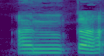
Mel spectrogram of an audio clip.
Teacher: ifa hakiki karena ada nun mati bertemu dengan huruf ka. Cara membacanya samar-samar.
